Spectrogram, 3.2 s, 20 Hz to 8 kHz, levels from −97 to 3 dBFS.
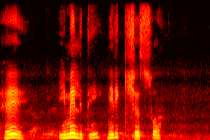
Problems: none marked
